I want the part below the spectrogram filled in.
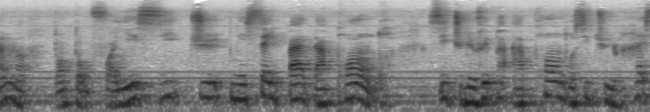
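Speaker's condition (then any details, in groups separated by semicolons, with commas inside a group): No condition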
